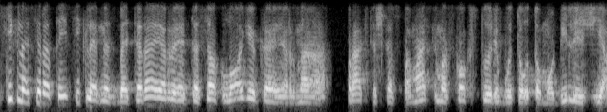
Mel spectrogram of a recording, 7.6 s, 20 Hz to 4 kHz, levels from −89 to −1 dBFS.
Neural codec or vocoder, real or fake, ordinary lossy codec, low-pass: vocoder, 22.05 kHz, 80 mel bands, WaveNeXt; fake; Opus, 24 kbps; 3.6 kHz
